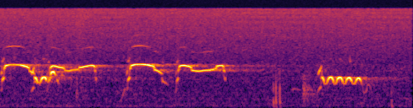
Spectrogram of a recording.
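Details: Loons on Whitefish Lake, Wisconsin: clear, sliding wailing notes with looping yodel-like phrases, then a quavering tremolo near the end, heard across open water.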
